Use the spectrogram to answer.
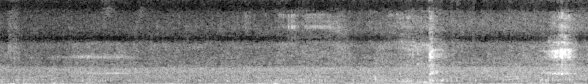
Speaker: So, I'll start up on low speed. Yeah, it's very quiet as you can hear.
